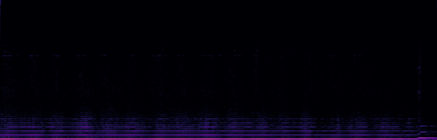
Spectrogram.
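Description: Outro music: a flute holding one long, steady low note.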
